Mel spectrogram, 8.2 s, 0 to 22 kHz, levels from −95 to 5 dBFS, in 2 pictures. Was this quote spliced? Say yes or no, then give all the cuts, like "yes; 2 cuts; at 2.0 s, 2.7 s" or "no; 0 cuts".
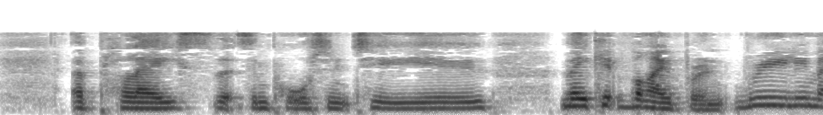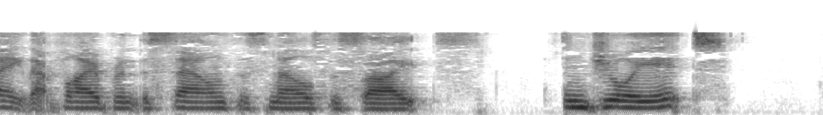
no; 0 cuts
